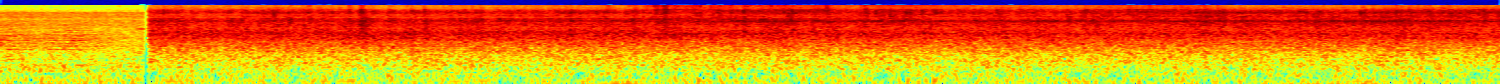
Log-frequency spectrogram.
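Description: Steady rain falling, a dense even hiss that cuts in suddenly about a second and a half in, after a quieter opening stretch.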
